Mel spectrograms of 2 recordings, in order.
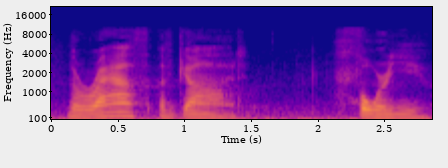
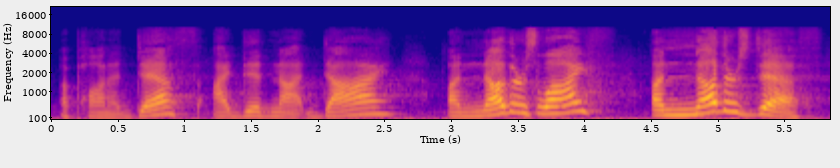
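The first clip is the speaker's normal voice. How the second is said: building recitation; 6 dB louder than usual. Shown as a demonstration. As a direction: start measured, then proclaim "another's life, another's death". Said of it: "led John Newton to write".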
